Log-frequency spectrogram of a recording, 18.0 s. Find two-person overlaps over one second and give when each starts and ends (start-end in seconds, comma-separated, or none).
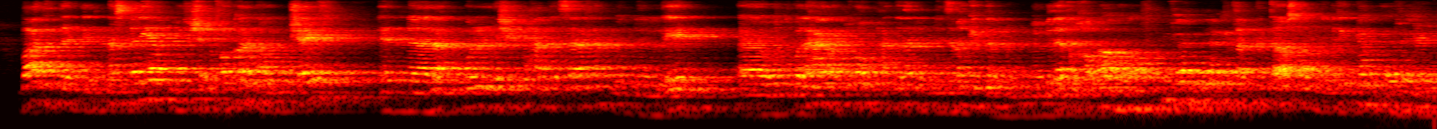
none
